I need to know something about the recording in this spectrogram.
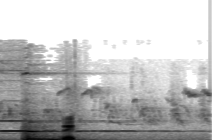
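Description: Soft background music with a long held note under one short spoken word, with faint bird chirps in the quieter second half.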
